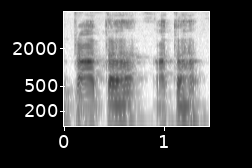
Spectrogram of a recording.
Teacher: इसका उच्चारण कंठ से होता है, इसे बोलते समय ह की ध्वनि आती है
